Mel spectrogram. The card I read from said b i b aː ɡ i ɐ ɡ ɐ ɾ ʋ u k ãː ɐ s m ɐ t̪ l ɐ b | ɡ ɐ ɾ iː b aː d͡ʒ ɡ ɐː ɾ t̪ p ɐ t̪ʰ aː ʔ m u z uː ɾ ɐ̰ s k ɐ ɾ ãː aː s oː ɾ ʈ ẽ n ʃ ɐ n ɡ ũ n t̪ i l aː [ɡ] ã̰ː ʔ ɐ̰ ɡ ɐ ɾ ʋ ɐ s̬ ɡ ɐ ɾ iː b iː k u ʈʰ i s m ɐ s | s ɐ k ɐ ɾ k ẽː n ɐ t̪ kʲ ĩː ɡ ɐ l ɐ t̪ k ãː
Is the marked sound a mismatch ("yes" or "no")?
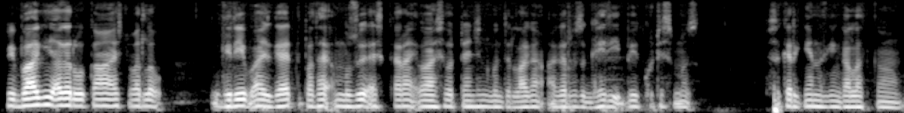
no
